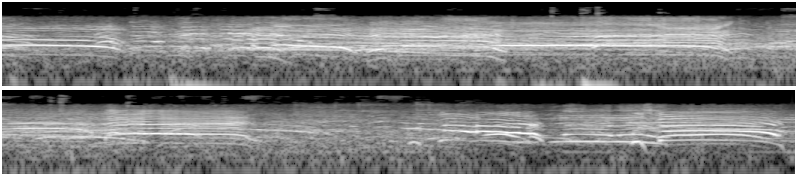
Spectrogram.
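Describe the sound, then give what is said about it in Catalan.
A crowd of football fans chants in a stadium, many voices rising and falling together in a continuous, loud, melodic chant with wavering pitch, steady throughout. “Ei, eh, el càntic.”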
